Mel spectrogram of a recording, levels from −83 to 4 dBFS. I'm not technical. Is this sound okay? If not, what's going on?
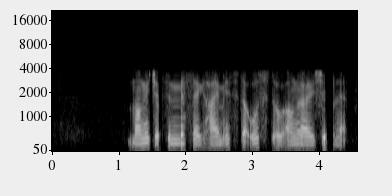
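No. The whole clip has passed through the iLBC codec, a phone-call speech compressor. It keeps only the middle of the sound's range, roughly 250 Hz to 3.5 kHz, so the speech is thin and slightly rough and synthetic. Unlike plain muffling, that graininess stays the same all the way through.

There are also lost iLBC frames, at 1.84–2.02 s, just before "seg heimeysta ost", and at 4.08–4.33 s. In each stretch, missing pieces were patched with a held, buzzy sound, the longest lasting about a tenth of a second. Because each 20 ms frame stands alone, clear speech returns immediately, instead of staying garbled.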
